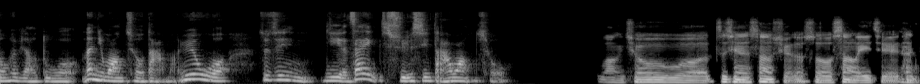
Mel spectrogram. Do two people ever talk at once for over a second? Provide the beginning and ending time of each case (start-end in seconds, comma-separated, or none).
none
